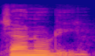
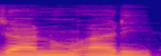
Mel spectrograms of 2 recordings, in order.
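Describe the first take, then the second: First: It is said with three syllables, middle reduced. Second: It is said with four full syllables. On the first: The speaker calls it right. "উচ্চারণ হবে জানুরি" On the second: The speaker calls it wrong. "আমরা যে ভদ্রে হলে জানুয়ারি, বিষয়টা তা না"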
